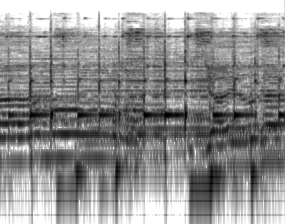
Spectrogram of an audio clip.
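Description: Instrumental stretch of devotional music: small brass hand cymbals (manjira) struck in a steady rhythm, over a hand drum and a held melody line.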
